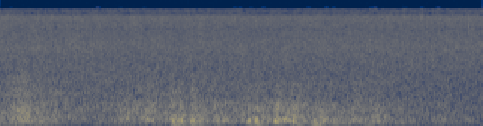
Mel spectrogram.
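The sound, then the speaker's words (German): Heavy rain pours down steadily while low thunder rumbles and swells through the middle, a dense, continuous wash of a short, heavy summer thunderstorm over a mountain village in Transylvania, with no voices. “Als ich das Kloster verlasse, entlädt sich die schwüle Sommerluft in einem kurzen und heftigen Gewitter über dem Bergdorf.”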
